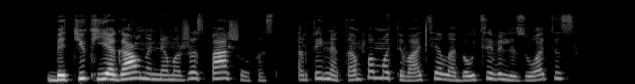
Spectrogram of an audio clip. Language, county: Lithuanian, Utena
